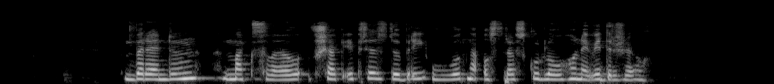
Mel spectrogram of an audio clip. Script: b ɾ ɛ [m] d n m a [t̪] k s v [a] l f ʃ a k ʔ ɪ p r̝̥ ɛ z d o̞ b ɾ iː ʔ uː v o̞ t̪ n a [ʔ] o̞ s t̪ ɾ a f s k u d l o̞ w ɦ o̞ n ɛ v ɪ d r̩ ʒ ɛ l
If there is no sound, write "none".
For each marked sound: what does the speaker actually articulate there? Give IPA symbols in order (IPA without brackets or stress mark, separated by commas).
n, none, ɛ, ʔ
